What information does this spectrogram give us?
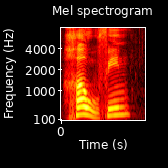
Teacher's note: we don't have that madda sign, I mean that madda letter, and it is lean, so we just make a sound of wow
